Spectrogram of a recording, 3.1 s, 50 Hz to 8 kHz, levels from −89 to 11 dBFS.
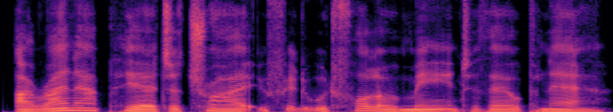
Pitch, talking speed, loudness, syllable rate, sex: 135 Hz, 295 wpm, -19 LUFS, 6.5 syllables/s, male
